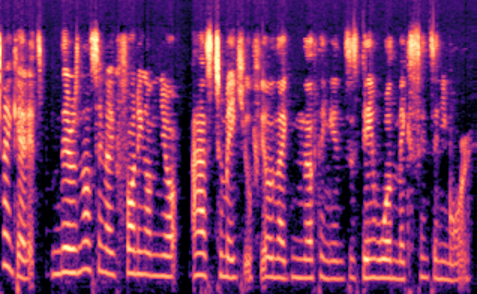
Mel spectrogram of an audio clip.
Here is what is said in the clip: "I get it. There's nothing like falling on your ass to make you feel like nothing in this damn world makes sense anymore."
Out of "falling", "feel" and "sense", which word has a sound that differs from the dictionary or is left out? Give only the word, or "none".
falling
